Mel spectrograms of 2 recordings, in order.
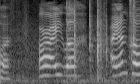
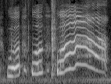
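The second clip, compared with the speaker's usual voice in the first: rising loud alarmed whoas; startled whoa; 10 semitones higher, 6 dB louder, much slower than usual. Pretend. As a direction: cry out while losing balance. Toy slipping and tipping.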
